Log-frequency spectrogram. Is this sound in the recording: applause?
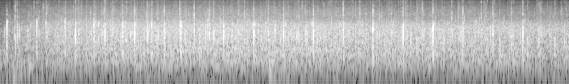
yes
